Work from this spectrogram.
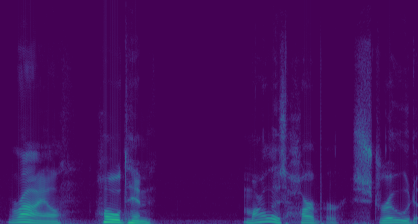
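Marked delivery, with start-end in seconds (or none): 0.1-1.5 loud sharp order; commanding. A narrator's reading. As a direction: bark it as an order. Marla orders her harbor.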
